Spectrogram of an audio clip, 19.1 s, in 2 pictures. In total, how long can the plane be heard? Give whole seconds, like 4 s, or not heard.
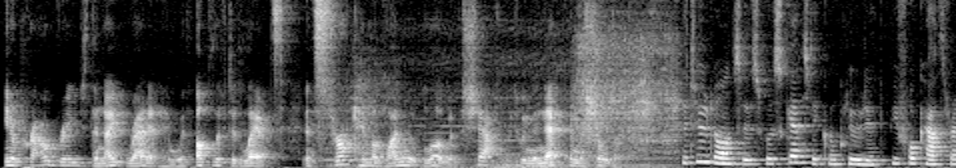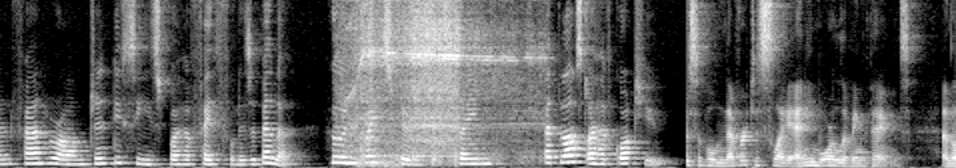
6 s.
